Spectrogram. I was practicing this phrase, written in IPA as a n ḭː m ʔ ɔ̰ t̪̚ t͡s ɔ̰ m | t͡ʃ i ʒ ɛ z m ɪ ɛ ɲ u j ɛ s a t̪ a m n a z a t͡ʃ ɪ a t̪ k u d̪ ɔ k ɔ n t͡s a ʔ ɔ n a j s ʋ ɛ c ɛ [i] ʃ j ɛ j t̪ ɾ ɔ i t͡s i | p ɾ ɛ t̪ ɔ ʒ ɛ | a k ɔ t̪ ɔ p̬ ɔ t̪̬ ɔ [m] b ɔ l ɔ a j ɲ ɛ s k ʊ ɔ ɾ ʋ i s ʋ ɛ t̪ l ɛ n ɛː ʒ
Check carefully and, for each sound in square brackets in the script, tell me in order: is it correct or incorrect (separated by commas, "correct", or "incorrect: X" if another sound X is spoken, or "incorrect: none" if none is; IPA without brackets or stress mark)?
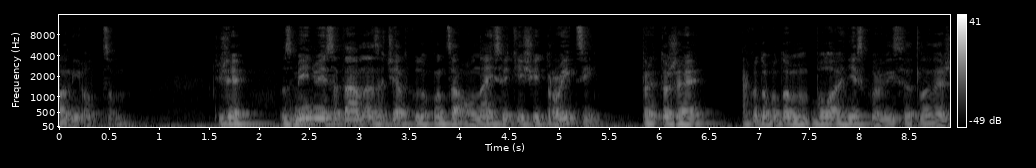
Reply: incorrect: j, correct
